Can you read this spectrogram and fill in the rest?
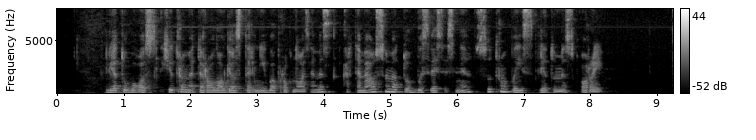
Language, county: Lithuanian, Vilnius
